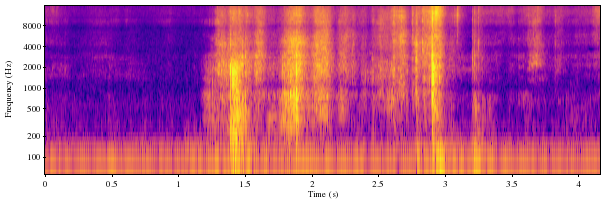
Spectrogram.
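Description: Stiff card pages of a picture book being turned by hand: a few short papery swishes, with a sharper flap near the end as the page lands.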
